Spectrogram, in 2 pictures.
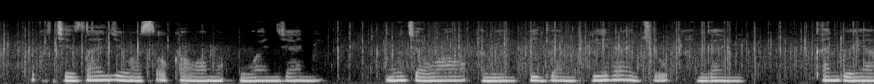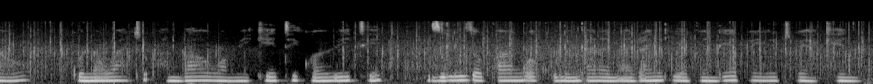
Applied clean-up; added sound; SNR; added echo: none; Applause; 15 dB; none.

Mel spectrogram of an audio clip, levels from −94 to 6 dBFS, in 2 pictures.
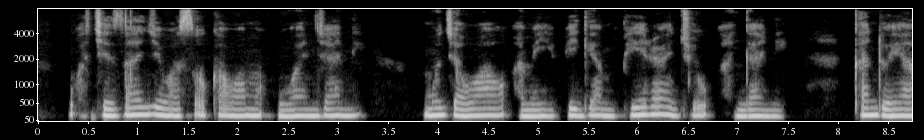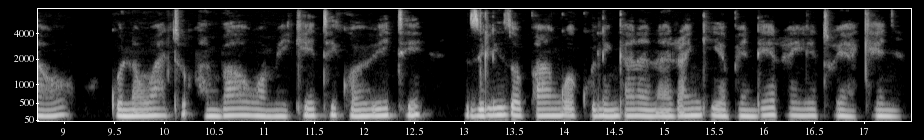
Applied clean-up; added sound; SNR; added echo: none; none; none; none.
